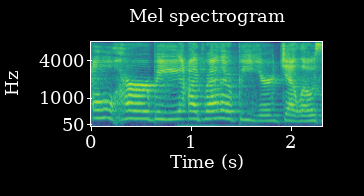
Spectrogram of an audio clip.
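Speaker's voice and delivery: put-on lifted, high-pitched Midwest accent. Playing Julie, answering Herbie, in a Midwest accent. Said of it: "I will be doing Julie in a Midwest accent".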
